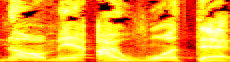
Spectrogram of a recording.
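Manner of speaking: loud, slow, sarcastic insistent tone.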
